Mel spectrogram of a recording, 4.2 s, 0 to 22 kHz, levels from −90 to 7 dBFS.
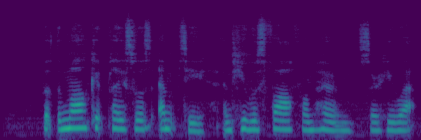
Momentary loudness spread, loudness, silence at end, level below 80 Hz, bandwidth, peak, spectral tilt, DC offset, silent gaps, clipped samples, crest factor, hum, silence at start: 13 LU; -45 LUFS; 0.1 s; -86 dBFS; 14 kHz; -28 dBFS; -6 dB/octave; under 0.1%; none; under 0.1%; 18 dB; none; 0.45 s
